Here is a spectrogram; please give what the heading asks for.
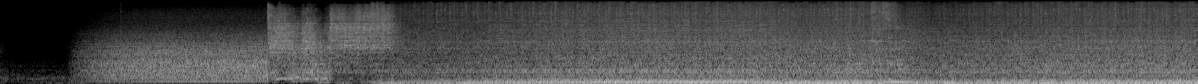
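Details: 1990 Camaro, small-block Chevy 350 with Vortec heads and Holley Sniper EFI, slow cranking when hot, tested with a temporary ground wire from block to battery: the starter labours slowly for seconds, then it fires and idles; slow cranking.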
